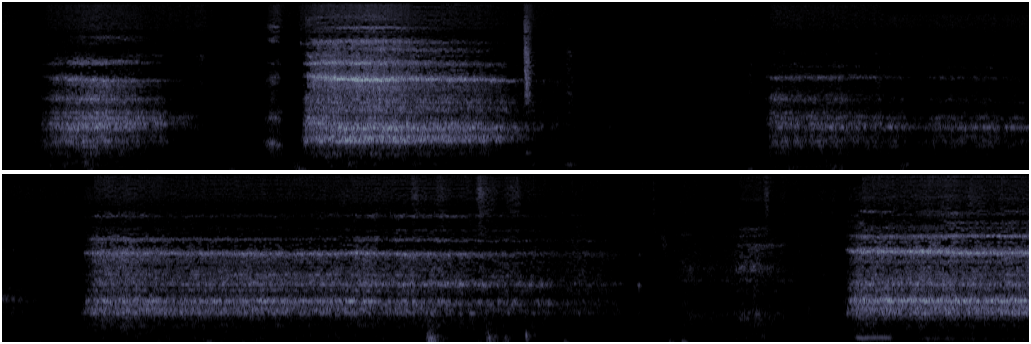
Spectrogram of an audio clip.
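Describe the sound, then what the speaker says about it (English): Slow, deliberate breathing in and out through an open mouth during a rebirthing breathwork session, long airy breaths close up, separated by quiet pauses. "And you're breathing through the open mouth."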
